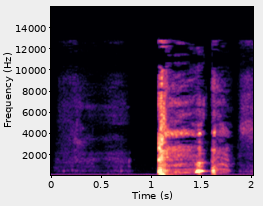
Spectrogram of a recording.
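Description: A man coughs about a second in: a sharp burst followed by a second, shorter one about half a second later.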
